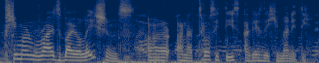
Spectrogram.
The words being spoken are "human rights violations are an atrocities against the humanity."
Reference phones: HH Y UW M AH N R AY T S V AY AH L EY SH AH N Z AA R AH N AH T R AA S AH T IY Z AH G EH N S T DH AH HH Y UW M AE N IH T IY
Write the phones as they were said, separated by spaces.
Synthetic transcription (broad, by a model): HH Y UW M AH N R AY T S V AY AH L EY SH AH N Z AA R AH N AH T R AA S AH T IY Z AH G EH N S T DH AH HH Y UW M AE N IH T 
